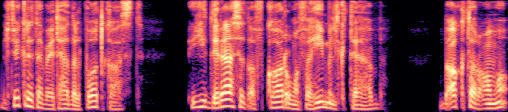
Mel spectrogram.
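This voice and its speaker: A man with a normal speaking voice, medium pitch and lively intonation at a moderate pace, in a very clean recording with a silent background and a dry, close sound with no echo. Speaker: podcast host. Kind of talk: podcast introduction.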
